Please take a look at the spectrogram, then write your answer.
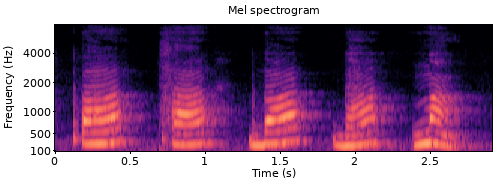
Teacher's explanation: ये ओठ से बोला जा रहा है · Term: प वर्ग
